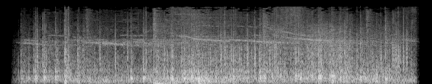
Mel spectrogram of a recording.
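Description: Fireworks going off: a loud, dense run of sharp crackles, with whistles that slowly fall in pitch.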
